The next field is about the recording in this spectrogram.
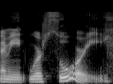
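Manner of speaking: bad put-on Canadian accent. Apologizing to listeners after warning of accents: bad Canadian accent. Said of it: "we're gonna have really bad Canadian accents".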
